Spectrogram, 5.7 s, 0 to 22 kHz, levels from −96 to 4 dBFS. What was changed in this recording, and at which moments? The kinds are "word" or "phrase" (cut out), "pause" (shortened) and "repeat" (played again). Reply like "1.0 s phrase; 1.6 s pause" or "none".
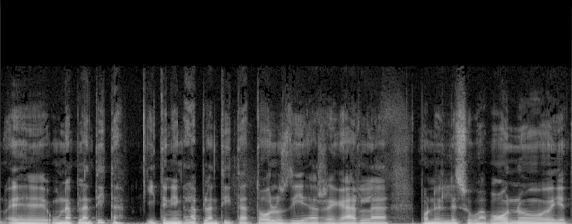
1.8 s phrase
